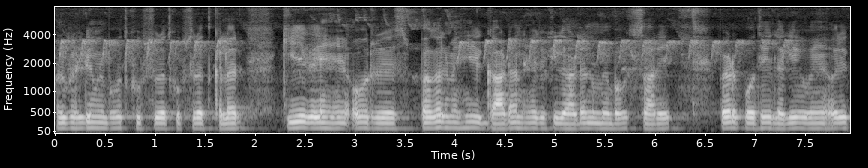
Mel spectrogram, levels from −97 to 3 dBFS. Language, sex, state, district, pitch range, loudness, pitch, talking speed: Hindi, male, Jharkhand, Deoghar, 120-130 Hz, -19 LUFS, 125 Hz, 225 wpm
